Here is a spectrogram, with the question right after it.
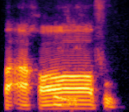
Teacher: فَأَخَافُ کو بھی شارٹ پڑھنا ہے، فو نہیں کرنا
